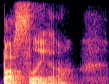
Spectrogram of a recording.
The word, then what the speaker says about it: Buslinger: Buslinger, I think that's what I said. Buslinger, that's how it's pronounced.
